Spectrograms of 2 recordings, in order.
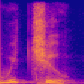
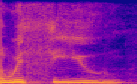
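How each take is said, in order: First: The th is said as a t sound. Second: The th is said with tongue between teeth. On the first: "Ele fala o T H com som de T" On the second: "colocando ali a ponta da língua entre os dentes"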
